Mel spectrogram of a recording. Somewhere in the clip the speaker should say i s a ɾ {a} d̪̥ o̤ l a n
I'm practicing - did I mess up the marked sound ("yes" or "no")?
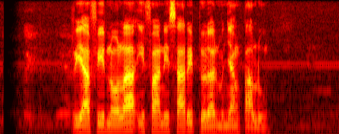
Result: yes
